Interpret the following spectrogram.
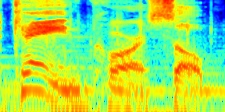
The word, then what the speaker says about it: Cane Corso: struggling to choose between a Cane Corso, phonetically pronounced as KAH-NAY KOR-SO, and a Doberman Pinscher,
